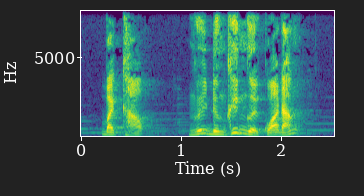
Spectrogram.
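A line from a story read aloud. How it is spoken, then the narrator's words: Angry loud shout. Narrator (Vietnamese): sắc mặt tộc trưởng Trần gia giận dữ, hắn quát lớn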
